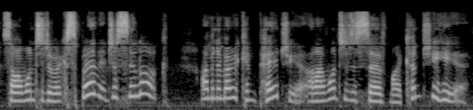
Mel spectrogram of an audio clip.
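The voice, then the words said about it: Very distinctive accent. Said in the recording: “I had a very distinctive accent.”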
